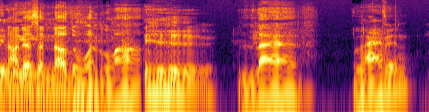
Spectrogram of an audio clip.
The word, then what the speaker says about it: Lanvin: Lavin. It's another one. I want to say they don't enunciate the end.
